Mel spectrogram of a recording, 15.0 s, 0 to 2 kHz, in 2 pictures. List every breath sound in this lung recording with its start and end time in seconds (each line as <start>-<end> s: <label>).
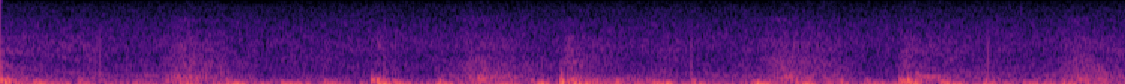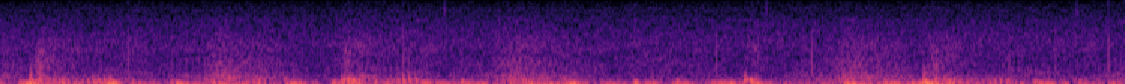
0.99-1.69 s: inhalation
2.35-2.68 s: exhalation
2.90-3.66 s: inhalation
3.68-4.00 s: exhalation
4.95-5.66 s: inhalation
5.94-6.64 s: exhalation
5.94-6.64 s: rhonchi
6.95-7.65 s: inhalation
7.65-8.29 s: exhalation
8.82-9.56 s: inhalation
9.71-10.46 s: exhalation
10.70-11.44 s: inhalation
12.96-13.70 s: inhalation
13.66-14.12 s: exhalation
